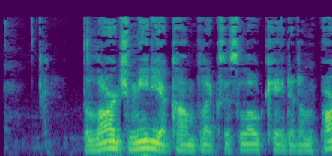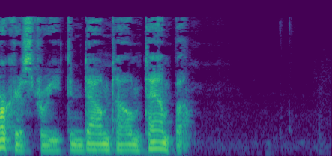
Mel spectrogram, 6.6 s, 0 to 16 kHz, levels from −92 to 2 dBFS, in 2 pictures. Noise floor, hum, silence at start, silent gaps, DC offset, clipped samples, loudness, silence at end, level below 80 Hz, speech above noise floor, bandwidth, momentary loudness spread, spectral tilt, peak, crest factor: -71 dBFS; none; 0.4 s; none; under 0.1%; under 0.1%; -20 LUFS; 1.45 s; -46 dBFS; 51 dB; 11.5 kHz; 19 LU; -4 dB/octave; -2 dBFS; 20 dB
